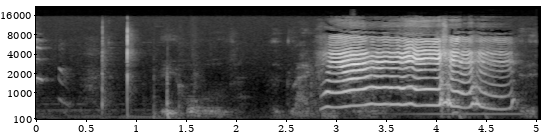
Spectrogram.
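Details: Baby who has hiccups: a few soft sounds and sniffs, then a loud, sustained, high-pitched wail with a wavering end; infant crying.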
